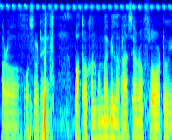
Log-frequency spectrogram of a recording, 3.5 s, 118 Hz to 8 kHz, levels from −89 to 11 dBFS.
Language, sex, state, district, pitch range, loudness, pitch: Nagamese, male, Nagaland, Kohima, 95-105 Hz, -26 LUFS, 95 Hz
